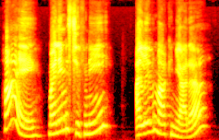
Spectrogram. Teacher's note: A certain segment of the population uses rising staircases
